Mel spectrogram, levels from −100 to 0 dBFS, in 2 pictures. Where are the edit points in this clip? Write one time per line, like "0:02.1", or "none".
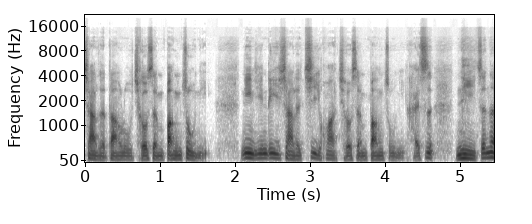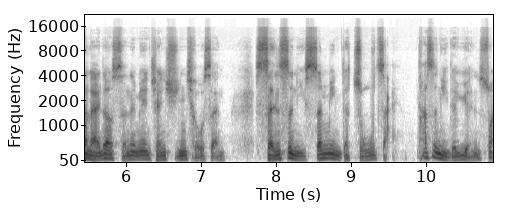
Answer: none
